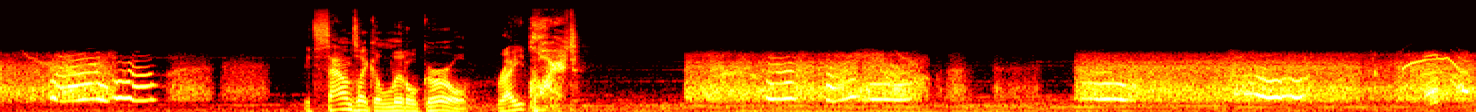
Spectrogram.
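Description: A young girl's voice speaks faintly through a radio.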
